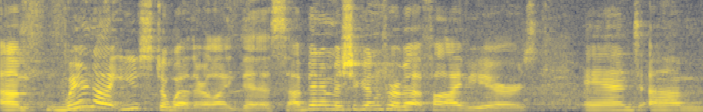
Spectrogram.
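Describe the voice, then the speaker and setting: In a Southern US accent, a woman talks at a moderate pace and fairly low pitch, with noticeable background noise and audible room echo. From US South. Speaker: sociology professor. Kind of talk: conference presentation.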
